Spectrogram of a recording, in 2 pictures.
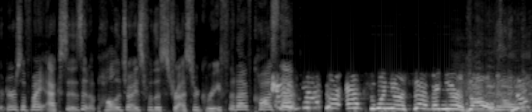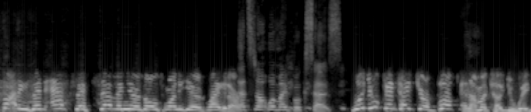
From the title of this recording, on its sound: Phone Tap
